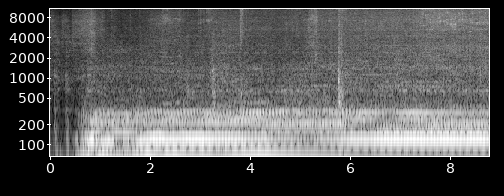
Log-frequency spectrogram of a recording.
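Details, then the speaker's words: K-swapped Honda engine just started after power steering and fuel line tuck, priming the power steering pump: engine settles into idle with a loud, steady droning whine from the pump; belt 6PK1397, slightly too long. "So I'm gonna go ahead and prime the power steering pump. So you can hear it whining a little bit."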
